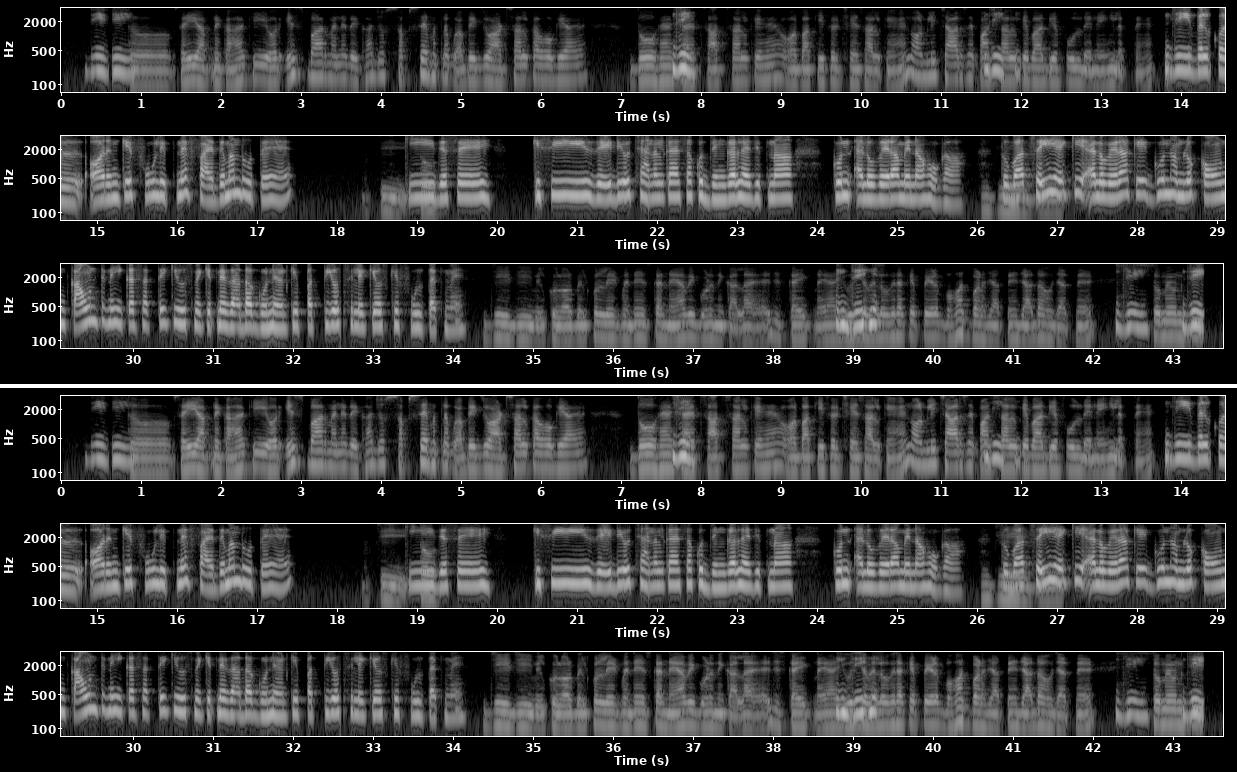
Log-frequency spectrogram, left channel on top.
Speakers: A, on the left (about 20°); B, on the right (about 80°).
A: जी जी
B: तो सही आपने कहा कि और इस बार मैंने देखा जो सबसे मतलब अब एक जो आठ साल का हो गया है दो हैं
A: जी
B: शायद सात साल के हैं और बाकी फिर छः साल के हैं नॉर्मली चार से पाँच
A: जी
B: साल
A: जी
B: के बाद ये फूल देने ही लगते हैं
A: जी बिल्कुल और इनके फूल इतने फायदेमंद होते हैं
B: जी
A: कि
B: तो
A: जैसे किसी रेडियो चैनल का ऐसा कुछ जिंगल है जितना गुण एलोवेरा में ना होगा
B: जी
A: तो बात सही
B: जी
A: है कि एलोवेरा के गुण हम लोग काउंट काउंट नहीं कर सकते कि उसमें कितने ज्यादा गुण है उनकी पत्तियों से लेके उसके फूल तक में
B: जी जी बिल्कुल और बिल्कुल एक मैंने इसका नया भी गुण निकाला है जिसका एक नया यूज
A: <laughs> जी
B: जब एलोवेरा के पेड़ बहुत बढ़ जाते हैं ज्यादा हो जाते हैं
A: जी
B: तो मैं उनकी
A: जी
